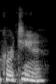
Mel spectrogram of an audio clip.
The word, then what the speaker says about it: Cortina: Yeah, Milan Cortina.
